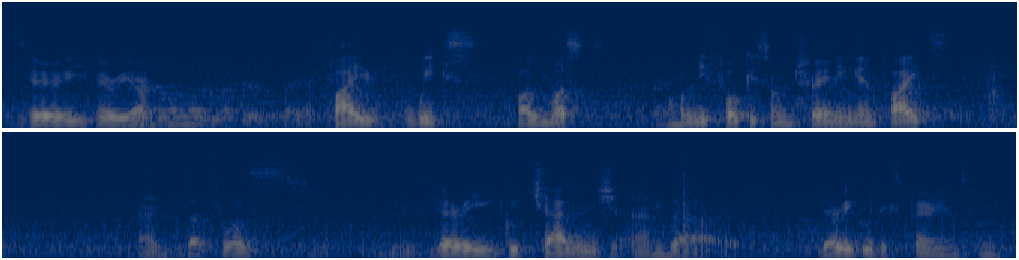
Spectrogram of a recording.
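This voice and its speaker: Man from France, native French speaker, interviewee; hesitant with many fillers, warm dark tone. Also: fairly low pitch, steady tone, a little hiss or hum, rough recording. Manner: halting, many fillers and restarts. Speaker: fighter being interviewed. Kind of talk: interview answers in second language.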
